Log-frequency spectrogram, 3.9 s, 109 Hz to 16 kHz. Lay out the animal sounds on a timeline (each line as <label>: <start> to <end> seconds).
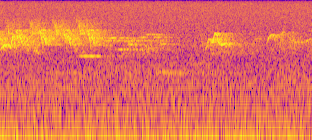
Ovenbird (Seiurus aurocapilla): 0.0 to 1.5 seconds
Blue-headed Vireo (Vireo solitarius): 0.0 to 3.9 seconds
Red-eyed Vireo (Vireo olivaceus): 0.0 to 3.9 seconds
Hermit Thrush (Catharus guttatus): 1.0 to 2.2 seconds
Eastern Wood-Pewee (Contopus virens): 3.3 to 3.9 seconds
